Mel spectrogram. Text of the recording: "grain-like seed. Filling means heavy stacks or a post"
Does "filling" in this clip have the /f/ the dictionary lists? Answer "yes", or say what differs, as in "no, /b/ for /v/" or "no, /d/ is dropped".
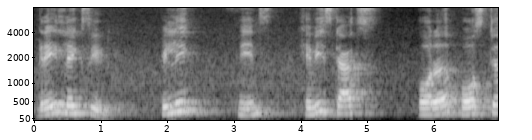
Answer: no, /p/ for /f/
